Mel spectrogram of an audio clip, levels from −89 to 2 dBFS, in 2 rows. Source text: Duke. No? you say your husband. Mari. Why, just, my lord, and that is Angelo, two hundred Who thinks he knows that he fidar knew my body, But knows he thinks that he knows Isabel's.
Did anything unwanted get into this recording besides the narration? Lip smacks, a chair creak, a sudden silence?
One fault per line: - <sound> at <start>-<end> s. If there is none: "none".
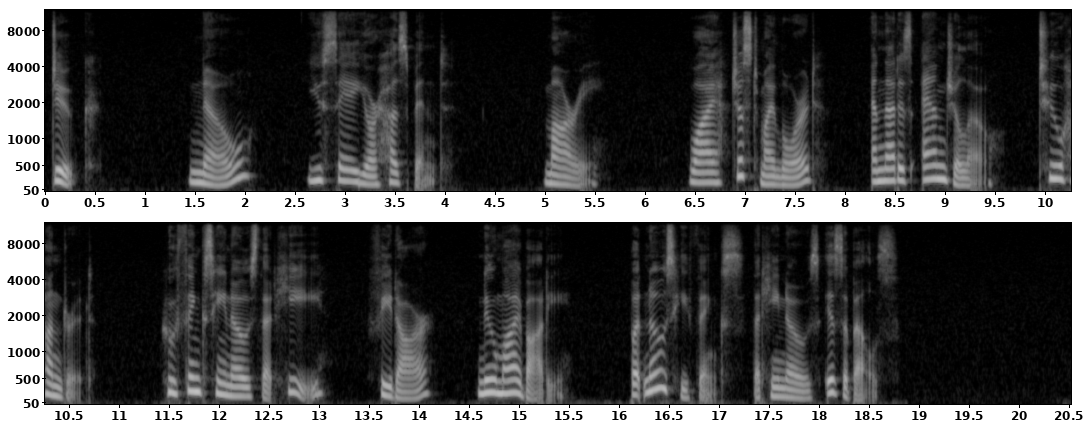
none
